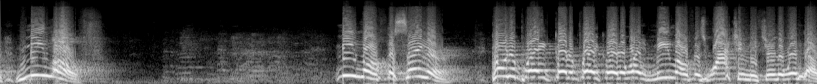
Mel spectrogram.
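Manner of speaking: yelping go to break in panic; frantic producer. Retold or imitated. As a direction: mimic a producer losing it. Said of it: "freaking out".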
